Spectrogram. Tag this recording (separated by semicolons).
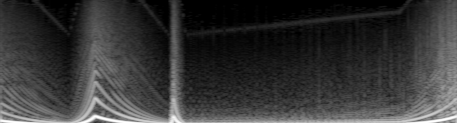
electronic; noise; processed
